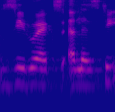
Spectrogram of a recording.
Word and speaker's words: 0xLSD: uh the project n it's zero uh 0x LSD uh not o so apolog apology for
